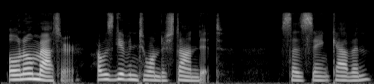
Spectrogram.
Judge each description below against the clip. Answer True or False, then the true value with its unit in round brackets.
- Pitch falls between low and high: False (205 Hz)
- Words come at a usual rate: True (190 wpm)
